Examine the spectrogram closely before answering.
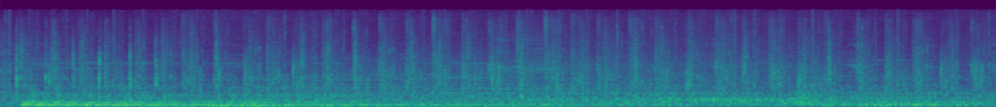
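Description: Footsteps crunch quickly over snow and gravel.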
